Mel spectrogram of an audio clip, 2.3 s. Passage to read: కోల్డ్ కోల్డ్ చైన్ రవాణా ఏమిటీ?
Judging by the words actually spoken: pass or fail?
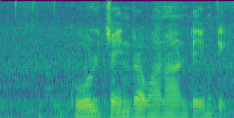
fail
